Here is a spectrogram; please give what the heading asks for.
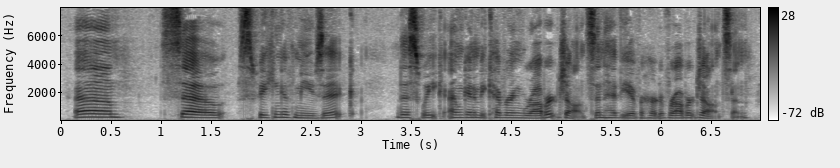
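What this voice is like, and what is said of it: Voice sounds a little off. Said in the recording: “I was sick. That's why my voice is a little hinky today.”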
